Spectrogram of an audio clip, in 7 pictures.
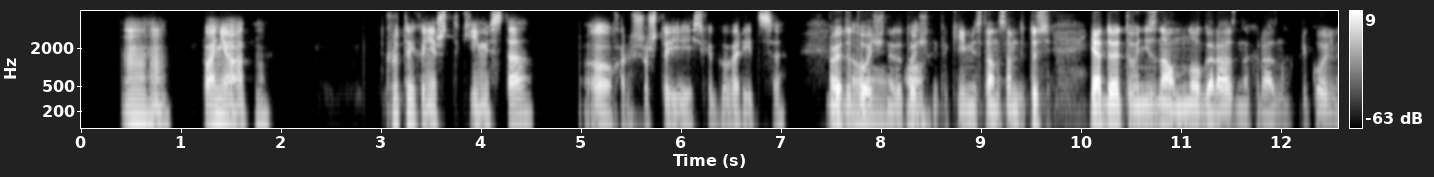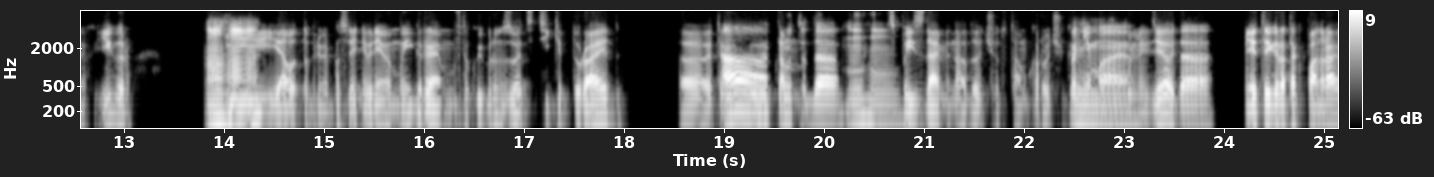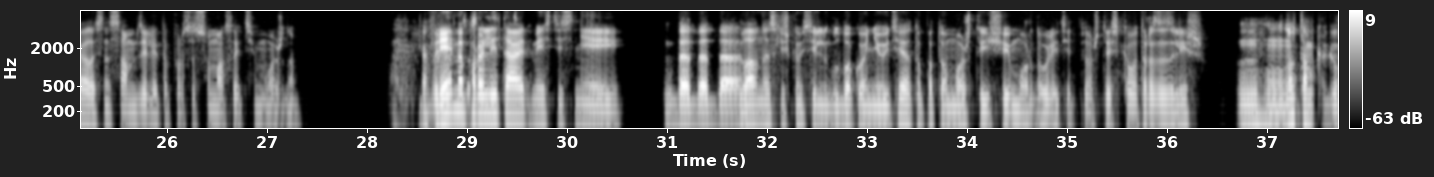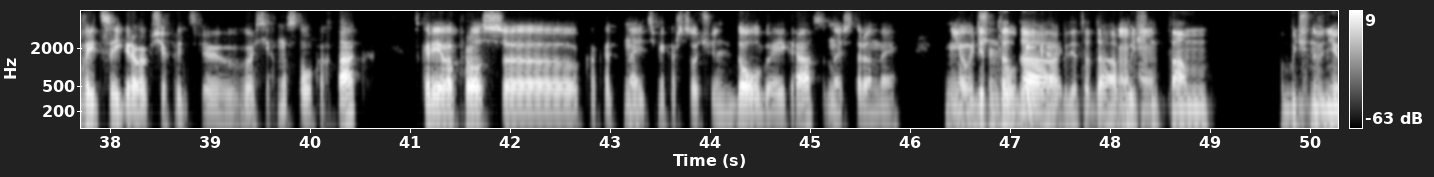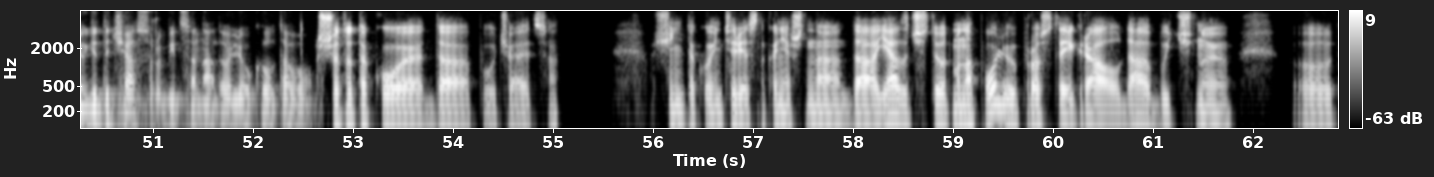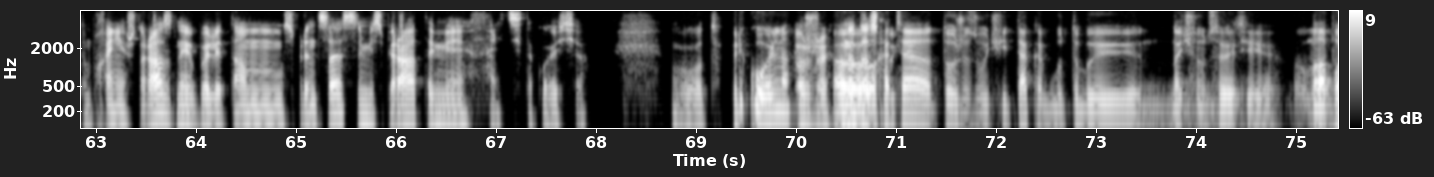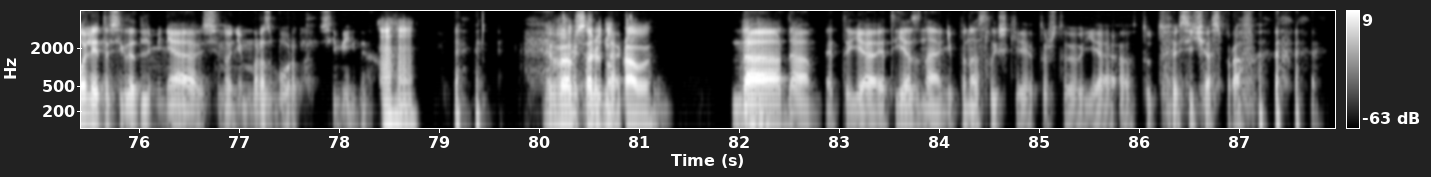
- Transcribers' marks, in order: chuckle; tapping; chuckle; chuckle
- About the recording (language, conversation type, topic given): Russian, unstructured, Какие простые способы расслабиться вы знаете и используете?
